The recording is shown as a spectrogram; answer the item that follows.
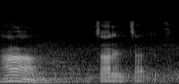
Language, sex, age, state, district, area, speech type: Marathi, male, 60+, Maharashtra, Pune, urban, spontaneous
